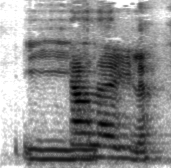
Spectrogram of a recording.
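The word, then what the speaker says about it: Carlisle: Carlyle. En fait, on ne prononce pas le S.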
